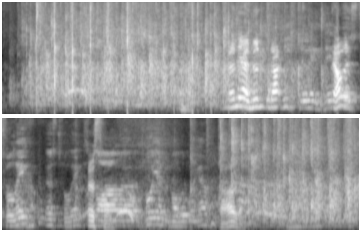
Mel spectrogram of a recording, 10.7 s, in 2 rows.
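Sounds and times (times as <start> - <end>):
audience applause: 0.0 - 5.2, 8.2 - 10.7
speech: 2.7 - 9.7.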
